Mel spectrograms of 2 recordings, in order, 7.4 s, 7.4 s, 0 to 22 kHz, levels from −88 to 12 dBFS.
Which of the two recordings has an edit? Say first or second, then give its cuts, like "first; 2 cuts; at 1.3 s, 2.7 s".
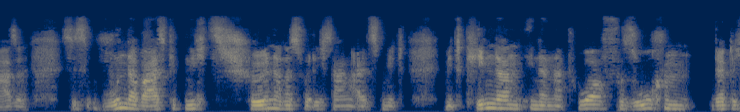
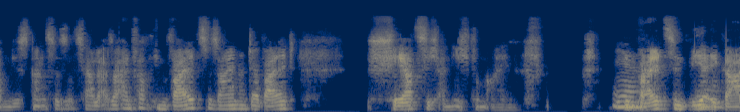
second; 1 cut; at 4.4 s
